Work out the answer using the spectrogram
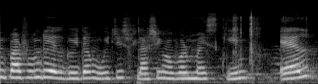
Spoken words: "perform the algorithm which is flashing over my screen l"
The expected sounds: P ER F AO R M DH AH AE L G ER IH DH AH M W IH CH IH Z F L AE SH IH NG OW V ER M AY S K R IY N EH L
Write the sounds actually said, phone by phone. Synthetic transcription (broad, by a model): P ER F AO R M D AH L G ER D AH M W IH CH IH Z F L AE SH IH NG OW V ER M AY S K IY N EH L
